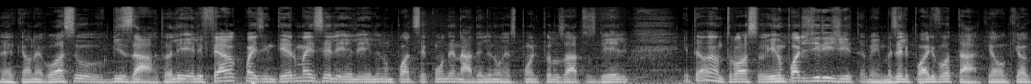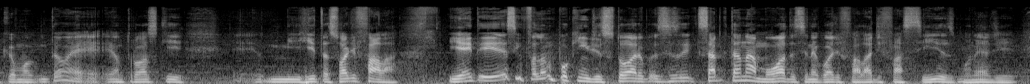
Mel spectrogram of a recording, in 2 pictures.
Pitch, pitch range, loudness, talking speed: 115 Hz, 110-130 Hz, -18 LUFS, 235 wpm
